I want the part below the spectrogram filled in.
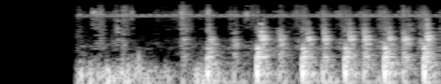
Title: What A Bad Sway Bar Bushing Sounds Like & How To Replace #autorepair #mechanic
